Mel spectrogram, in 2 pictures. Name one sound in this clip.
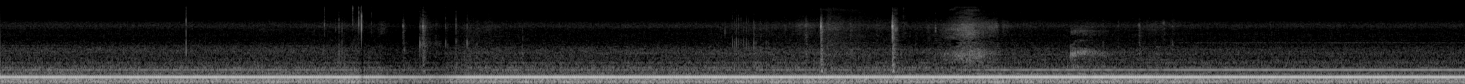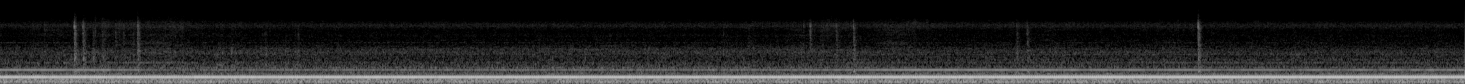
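A tractor engine hums steadily and loudly, heard from inside the cab.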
